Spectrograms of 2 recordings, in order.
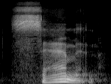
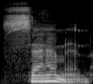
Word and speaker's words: salmon: method pilot second and salmon remember the l is quiet in salmon you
